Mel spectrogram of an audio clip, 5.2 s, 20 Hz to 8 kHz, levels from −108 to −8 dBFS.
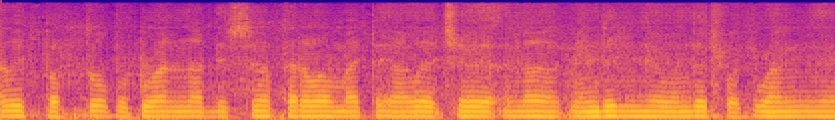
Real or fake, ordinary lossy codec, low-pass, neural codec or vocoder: fake; none; none; codec, 16 kHz, 1.1 kbps, Voila-Tokenizer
